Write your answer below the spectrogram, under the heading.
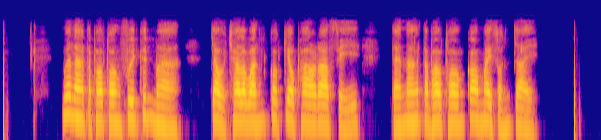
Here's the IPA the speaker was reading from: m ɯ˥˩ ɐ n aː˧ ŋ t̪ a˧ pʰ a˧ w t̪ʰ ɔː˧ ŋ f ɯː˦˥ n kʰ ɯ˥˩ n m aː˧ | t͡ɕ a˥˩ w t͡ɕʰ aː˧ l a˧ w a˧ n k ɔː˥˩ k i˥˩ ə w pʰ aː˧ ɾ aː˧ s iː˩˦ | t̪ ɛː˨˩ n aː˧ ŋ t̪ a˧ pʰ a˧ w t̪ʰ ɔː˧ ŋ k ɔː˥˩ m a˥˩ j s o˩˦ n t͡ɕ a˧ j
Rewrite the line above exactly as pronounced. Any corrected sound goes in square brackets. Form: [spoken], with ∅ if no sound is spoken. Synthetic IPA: m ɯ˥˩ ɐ n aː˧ ŋ t̪ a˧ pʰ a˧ w t̪ʰ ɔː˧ ŋ f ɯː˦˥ n kʰ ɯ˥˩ n m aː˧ | t͡ɕ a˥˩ w t͡ɕʰ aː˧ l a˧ w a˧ n k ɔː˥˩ k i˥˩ ə w pʰ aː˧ ɾ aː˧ s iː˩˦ | t̪ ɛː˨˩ n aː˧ ŋ t̪ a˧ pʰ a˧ w t̪ʰ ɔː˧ ŋ k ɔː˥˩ m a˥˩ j s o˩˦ n t͡ɕ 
